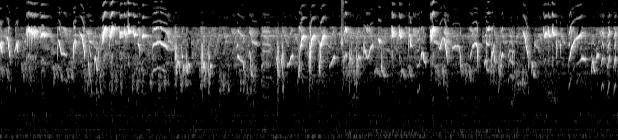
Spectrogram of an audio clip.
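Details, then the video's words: Kept pleci (white-eye), Wiklus Wiksar kind, delivering ngalas song to lure other white-eyes to sing: fast, shrill chattering of downslurred and upslurred notes, near-continuous, with brief pauses between louder bursts. "Suara burung Pleci Wiklus Wiksar memancing Pleci lain cepat cepat bunyi gacor"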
